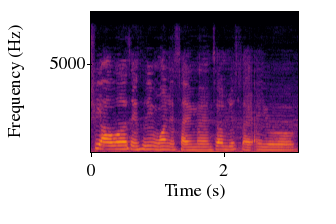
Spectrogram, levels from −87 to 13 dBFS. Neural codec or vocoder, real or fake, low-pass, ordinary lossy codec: codec, 44.1 kHz, 2.6 kbps, SNAC; fake; 7.2 kHz; none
